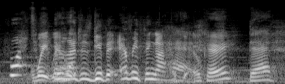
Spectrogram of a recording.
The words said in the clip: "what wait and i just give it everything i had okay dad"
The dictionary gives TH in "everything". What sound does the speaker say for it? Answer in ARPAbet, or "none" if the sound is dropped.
TH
